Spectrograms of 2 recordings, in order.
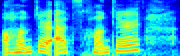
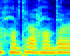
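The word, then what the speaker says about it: Hunter × Hunter: family and also hunter x hunter i always pronounced it hunter x hunter until people told me it was hunter ander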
